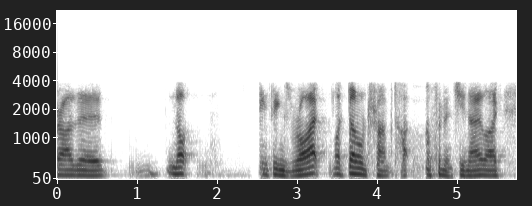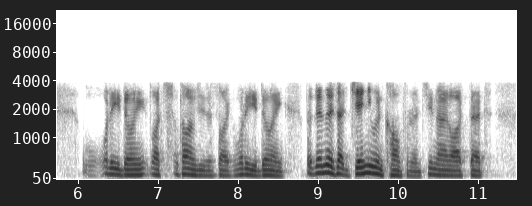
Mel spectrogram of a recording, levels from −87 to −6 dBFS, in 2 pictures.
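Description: G.729 codec damage runs through the whole speech clip: nothing above 4 kHz survives, and the voice has the rough, slightly synthetic texture typical of an 8 kbit/s codec. VoIP packet loss concealed by the speech codec hits at 2.41 s, 4.45 s, 7.12 s and 8.70 s. The decoder stretches the last pitch and filter over about 120, 150, 60 and 60 ms of missing audio, producing a fading buzzy tone or coloured noise, and the voice stays weak briefly after recovery.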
